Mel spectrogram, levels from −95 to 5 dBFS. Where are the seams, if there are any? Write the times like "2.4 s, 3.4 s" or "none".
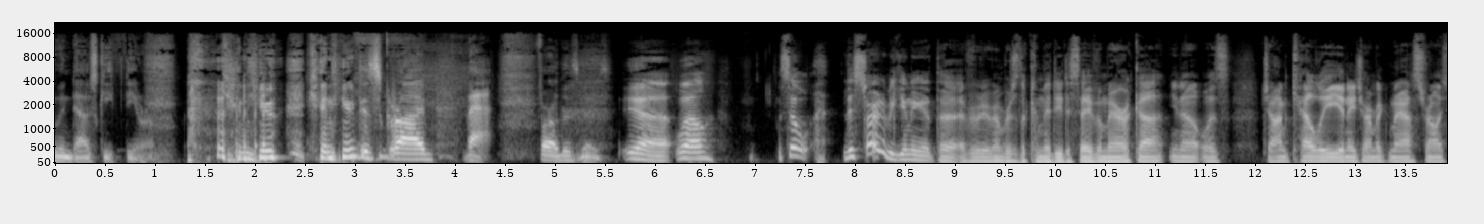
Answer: none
